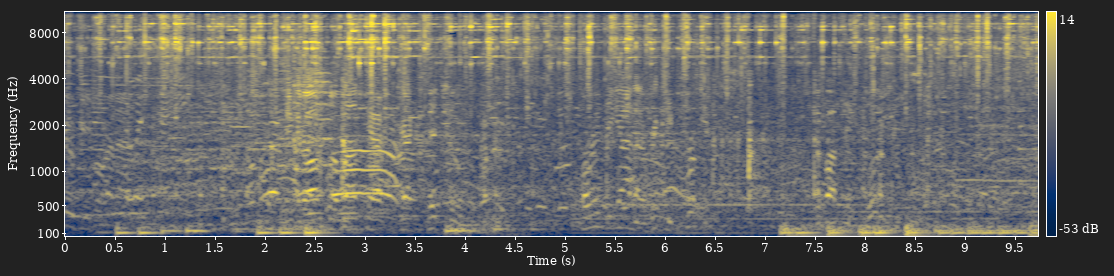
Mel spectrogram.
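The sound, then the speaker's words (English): Students jingle their keys in the bleachers at the opening kickoff of a college football game: a dense, shimmering metallic rattle that runs throughout, over a loud roar of crowd voices and low booming sound. “That's the sound of students jingling their keys during a kickoff.”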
